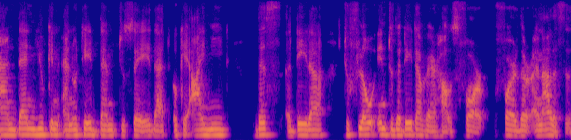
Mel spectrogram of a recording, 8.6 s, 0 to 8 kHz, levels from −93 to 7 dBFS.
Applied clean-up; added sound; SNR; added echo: none; none; none; none.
